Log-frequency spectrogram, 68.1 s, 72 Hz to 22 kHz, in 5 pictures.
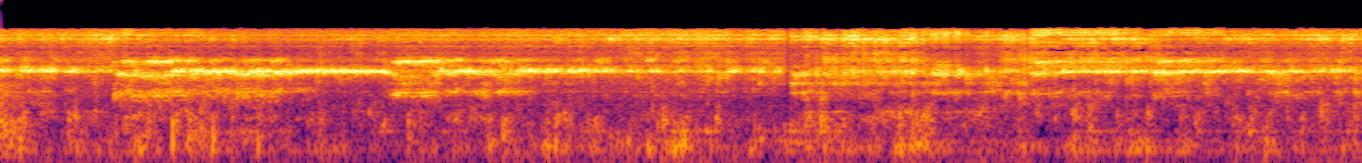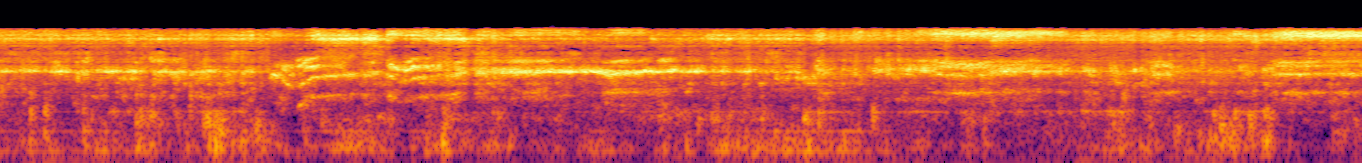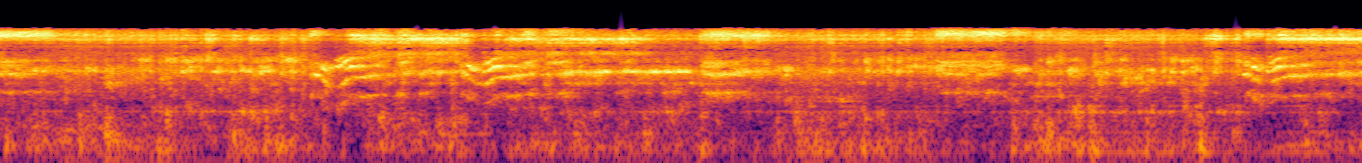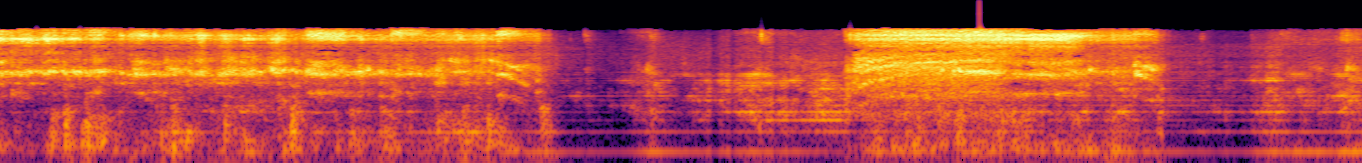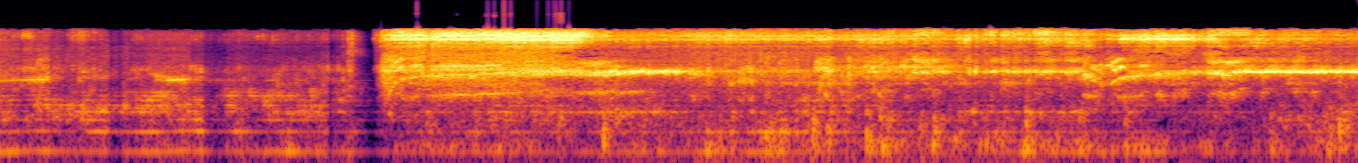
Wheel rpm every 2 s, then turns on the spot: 220, 230, 230, 230, 230, 230, 230, 230, 190, 220, 230, 220, 230, 230, 230, 200, 220, 230, 230, 210, 220, 230, 190, 20, 70, 200, 20, 20, 30, 180, 230, 240, 220, 230.
46-48 52-56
